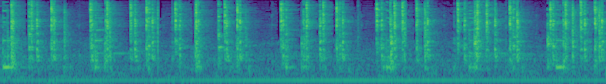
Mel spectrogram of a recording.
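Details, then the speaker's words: Old, worn joystick with many fire buttons and a built-in clock, battery powered; one fire button a little sticky, all not very responsive, need quite a bit of force; sharp, light, rattly plastic clicks in uneven bursts of two and three, cheap and flimsy-sounding. "All the fire buttons are not very responsive, but it uses quite a bit of force, and if you can hear it,"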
